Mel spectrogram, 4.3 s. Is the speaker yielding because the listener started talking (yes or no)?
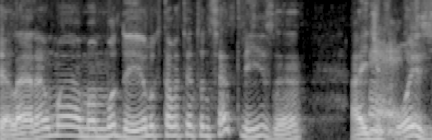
no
